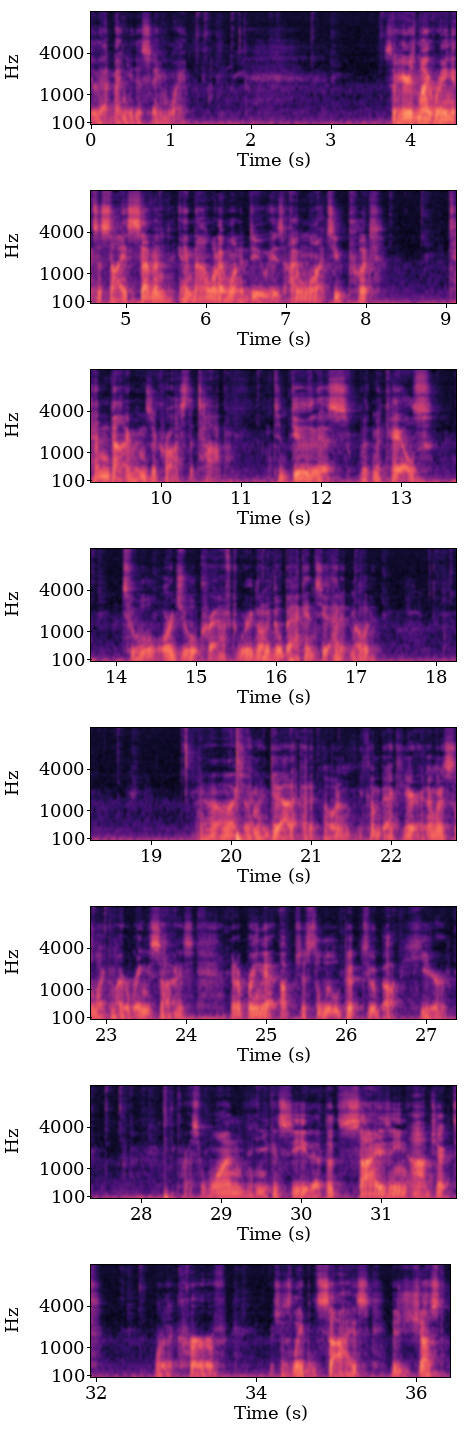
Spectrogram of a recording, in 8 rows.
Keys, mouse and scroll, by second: 1.4 click, 1.8-3.6 middle drag, 3.6 click, 4.3-5.0 middle drag, 5.0-5.5 scroll up 2, 5.5-7.4 middle drag, 7.4 scroll up 1, 7.5-16.2 middle drag, 16.2 Tab, 17.0-20.1 middle drag, 20.1 Tab, 20.8-22.1 middle drag, 22.1-22.9 scroll down 3, 22.9 click, 24.4 s, 28.3 KP_1, 32.6-35.6 drag.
